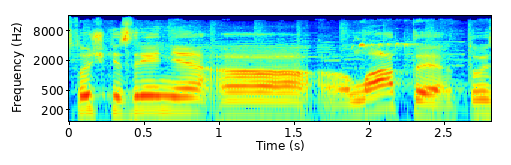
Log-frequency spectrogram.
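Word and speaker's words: latte: Экспрессо с точки зрения латы то здесь однозначно всё-таки ударение на первый слог - это латы -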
